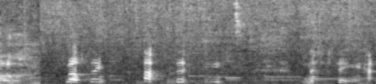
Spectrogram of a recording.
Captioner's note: laughing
